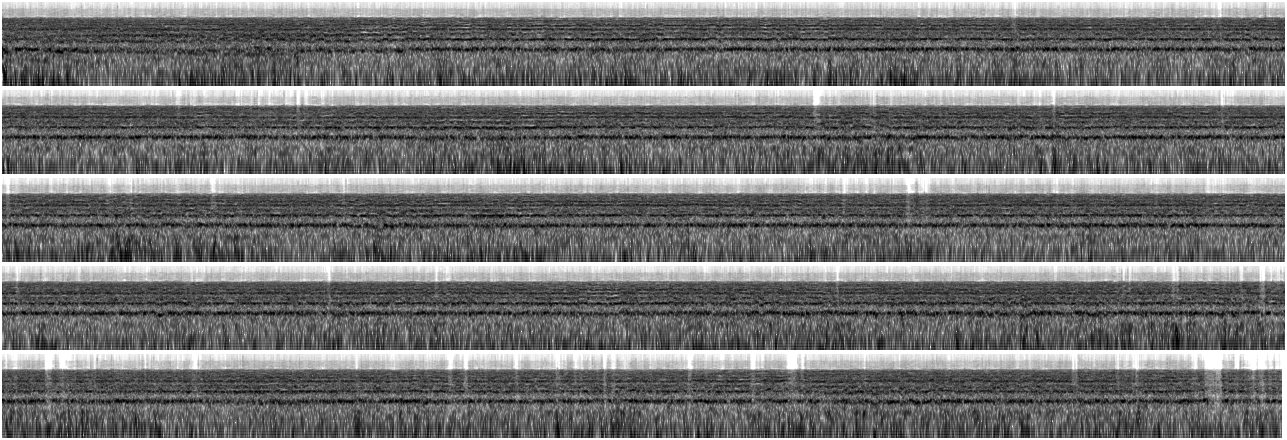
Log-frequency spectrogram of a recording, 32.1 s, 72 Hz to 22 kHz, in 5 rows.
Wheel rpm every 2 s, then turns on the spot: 210, 230, 240, 230, 230, 230, 230, 230, 230, 230, 230, 230, 230, 230, 230, 230.
none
